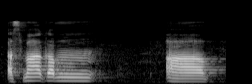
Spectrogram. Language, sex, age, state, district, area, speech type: Sanskrit, male, 30-45, Telangana, Ranga Reddy, urban, spontaneous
